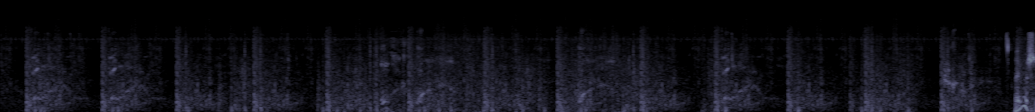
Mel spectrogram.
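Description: Rifles fire in quick bursts of sharp shots.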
